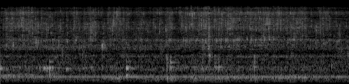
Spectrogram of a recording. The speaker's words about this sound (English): I went to the back and thoroughly washed my hands.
